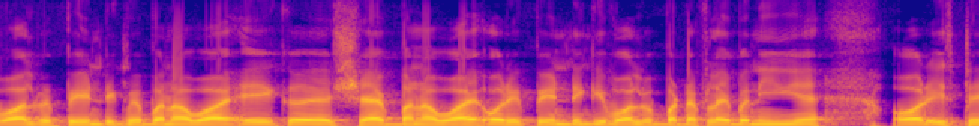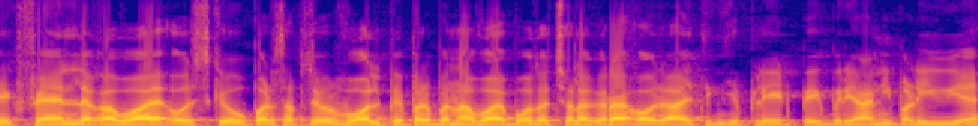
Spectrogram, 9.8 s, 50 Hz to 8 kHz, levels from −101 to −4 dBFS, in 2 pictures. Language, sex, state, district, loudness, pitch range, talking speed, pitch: Hindi, male, Chandigarh, Chandigarh, -17 LUFS, 110-120 Hz, 330 wpm, 115 Hz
